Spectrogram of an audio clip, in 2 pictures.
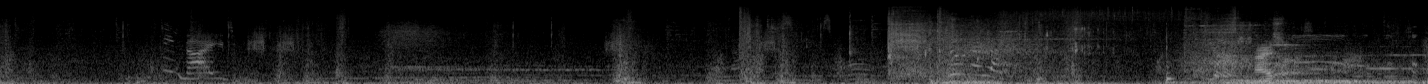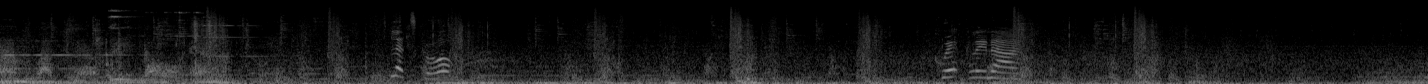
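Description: Weapons clash and magic effects crackle in a fast fight.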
